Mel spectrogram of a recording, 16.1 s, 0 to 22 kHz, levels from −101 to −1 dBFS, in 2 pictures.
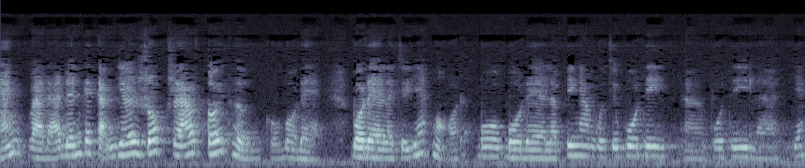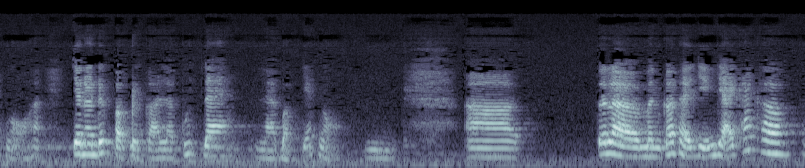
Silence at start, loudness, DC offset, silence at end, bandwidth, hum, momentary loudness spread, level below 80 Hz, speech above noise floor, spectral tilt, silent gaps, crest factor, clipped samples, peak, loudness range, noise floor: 0 s; -25 LUFS; under 0.1%; 0 s; 13 kHz; none; 18 LU; -54 dBFS; 30 dB; -6 dB/octave; none; 22 dB; under 0.1%; -4 dBFS; 8 LU; -55 dBFS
